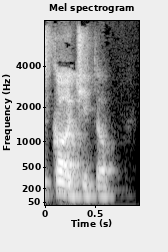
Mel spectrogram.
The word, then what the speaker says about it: Cogito: The right, it's Latin. So the right pronunciation is Cogito.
